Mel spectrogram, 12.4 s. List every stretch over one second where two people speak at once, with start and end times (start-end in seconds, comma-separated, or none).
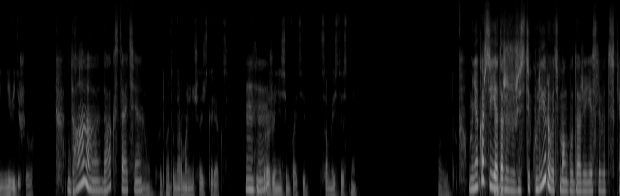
none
